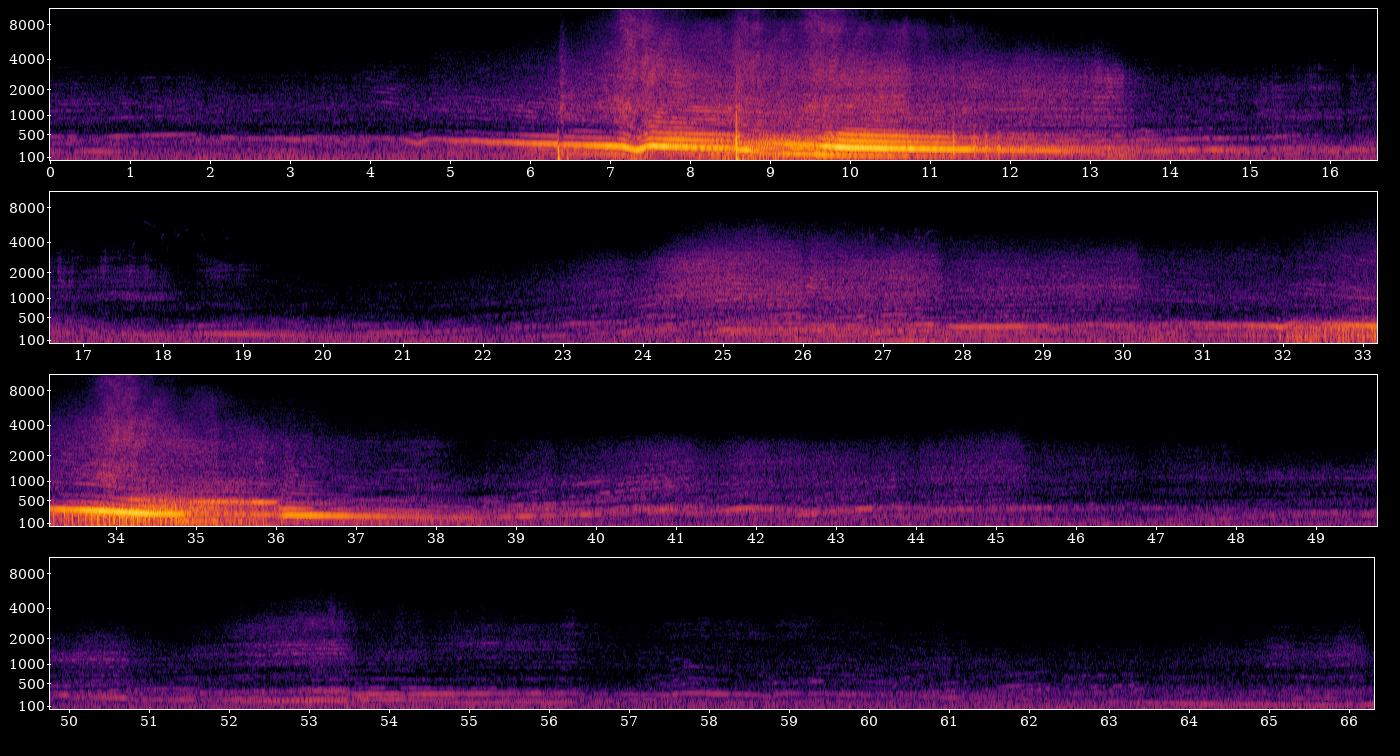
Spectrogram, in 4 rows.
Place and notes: Scarborough UK - Scarborough Road Races 2017 ... classic superbikes ...
Cock o' the North Road Races ... Oliver's Mount ... Classic Racing Machines practice ...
